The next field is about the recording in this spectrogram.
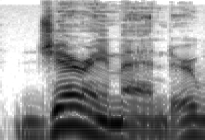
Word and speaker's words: gerrymander: One of the oddities of the new creation is that for some time now it has been pronounced gerrymander with a soft G as in gentle, but the man for whom it is named pronounced his last name Gerry with a hard G as in go.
